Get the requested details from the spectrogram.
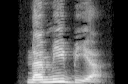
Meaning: Namibia (a country in Southern Africa)
- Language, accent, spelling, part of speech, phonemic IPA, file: Swahili, Kenya, Namibia, proper noun, /nɑˈmi.ɓi.ɑ/, Sw-ke-Namibia.flac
